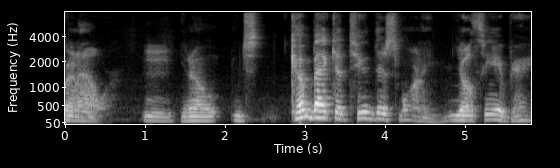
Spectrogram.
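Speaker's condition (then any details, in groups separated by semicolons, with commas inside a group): Friedreich's ataxia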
